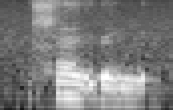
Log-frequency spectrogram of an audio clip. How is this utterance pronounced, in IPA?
ɬ ɛ̃ rʲ ə ɲ

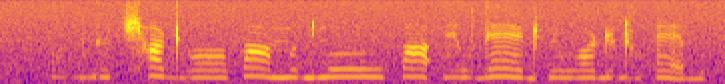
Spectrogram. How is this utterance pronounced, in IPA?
ɔ̤ b ɡ ʉ t͡ɕʰ ɑ ɖ ɡ ɔː p ɑ m u ɖ m oː w p ɑ ʔ ɛ̤ w d ɛː ɖ ʔ ʉ w ɔː ɖ ɵ ɖ ɔ̤ ʔ ɛ b

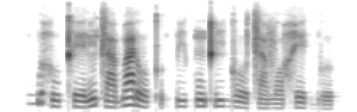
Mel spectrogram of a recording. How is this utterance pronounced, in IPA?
ɡ͡b ʊ˦ h uː˨ kʰ eː˨ ɾ ĩ˦ t͡s aː˨ b a˦ ɾ oː˨ kʼ ʊ˨ k͡p iː˦ kʷ ũ˦ kʼ iː˦ ɡ oː˦˨ t͡s a˨ v ɔ˨ h eː˦˨ ɡ͡b ʊ˨

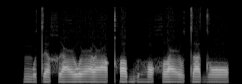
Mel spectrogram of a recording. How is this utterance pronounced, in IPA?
ŋʷ ɛ t ɛ χ i ʕ o ʕ ɯ ʕ ɤ qʰ o b ɯ ɦ ɔ χ ɤ ʕ o t a d ɔ

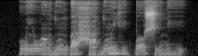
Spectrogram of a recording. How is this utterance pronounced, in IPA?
w ĩ˧ w ɔ̃˧ ɡ͡b ũ˧ ɡ͡b a˦ h a˧ ɡ͡b ũ˦ j i˦˨ k͡p o˧ ʃ i˨ n i˨

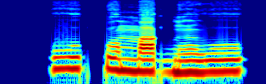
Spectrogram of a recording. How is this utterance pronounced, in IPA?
β u˦ k͡p ʊ˦˨ m a˦ ɡ͡b ũ˨ w u˦

